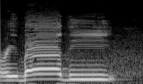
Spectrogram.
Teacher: दाल के ऊपर जज़म है, दाल हुरूफ़ कलकला के 5 हरफ, इसलिए दाल पर कलकला होगा। या साकिन से पहले ज़ेर, इसलिए या मद्दा होगा, या मद्दा को 1 अलिफ के बराबर खींच कर पढ़िए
